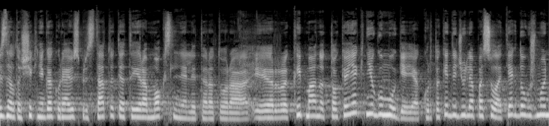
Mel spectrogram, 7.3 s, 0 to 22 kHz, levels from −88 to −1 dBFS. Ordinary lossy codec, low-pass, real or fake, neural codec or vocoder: MP3, 96 kbps; 19.8 kHz; real; none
